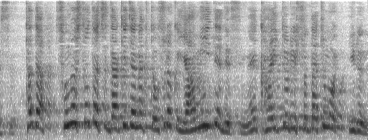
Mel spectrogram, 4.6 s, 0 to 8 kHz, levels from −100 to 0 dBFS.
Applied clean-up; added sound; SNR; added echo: none; none; none; reverberation time 0.8 s.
